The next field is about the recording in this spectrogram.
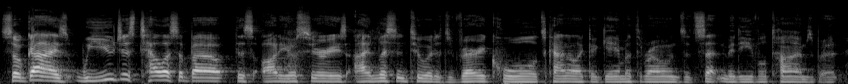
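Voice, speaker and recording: A man's voice: medium pitch, fairly even intonation, moderate pace, few pauses. A man hosting a live podcast, chatting informally, plugging sponsors and interviewing guests in a casual, promotional way.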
